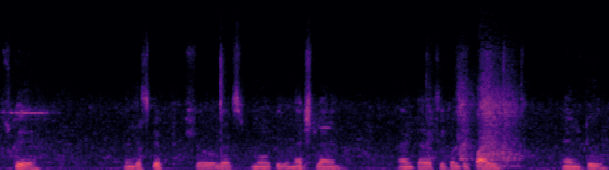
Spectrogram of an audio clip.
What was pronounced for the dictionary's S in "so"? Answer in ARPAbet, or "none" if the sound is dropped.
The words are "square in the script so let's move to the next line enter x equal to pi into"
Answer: S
